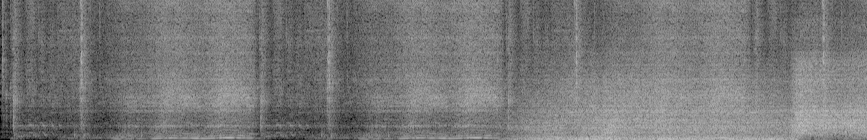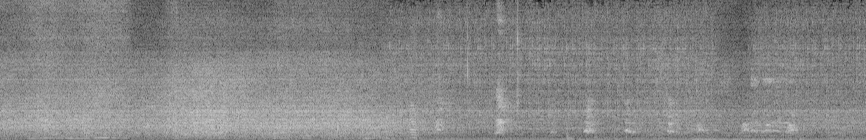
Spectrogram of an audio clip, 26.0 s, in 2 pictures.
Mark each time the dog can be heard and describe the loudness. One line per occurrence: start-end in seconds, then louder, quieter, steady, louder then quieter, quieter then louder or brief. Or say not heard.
19.1-25.1 quieter then louder.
